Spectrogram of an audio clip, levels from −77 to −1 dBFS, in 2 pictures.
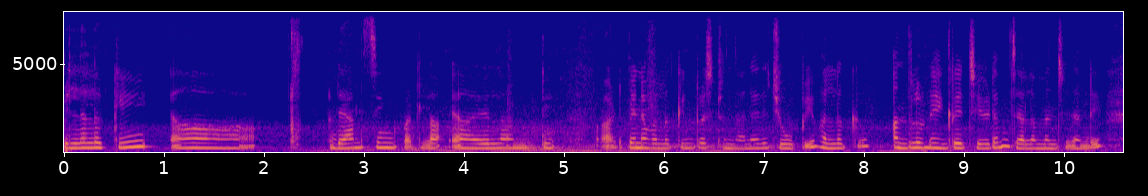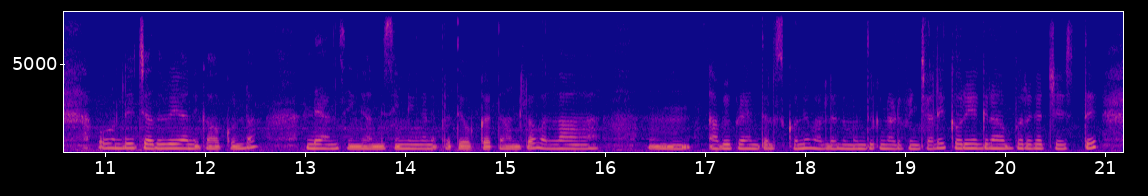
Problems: constant background noise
